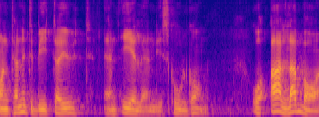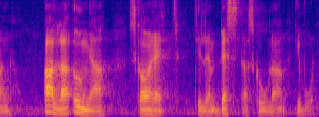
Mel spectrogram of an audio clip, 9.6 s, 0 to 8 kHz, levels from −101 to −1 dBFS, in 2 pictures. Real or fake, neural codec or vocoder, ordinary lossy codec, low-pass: fake; codec, 16 kHz, 4.8 kbps, FACodec; none; none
